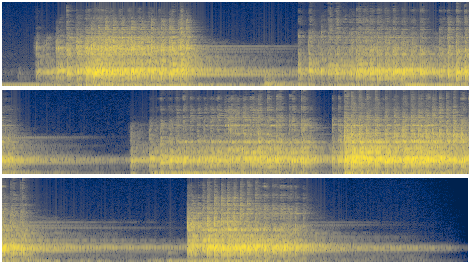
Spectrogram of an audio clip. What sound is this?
radiator run
Running a car key along a large radiator. Recorded with a contact mic taped to the radiator going into a camcorder.
clang, contact, hit, metallic, percussion, radiator, ring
